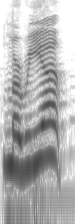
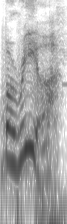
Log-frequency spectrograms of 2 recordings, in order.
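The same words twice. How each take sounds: First: The name is said in a plain voice. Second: The name is said in a put-on character voice. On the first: "Whenever I read Maria" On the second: "my head reads it with the shadow voice going Maria"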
